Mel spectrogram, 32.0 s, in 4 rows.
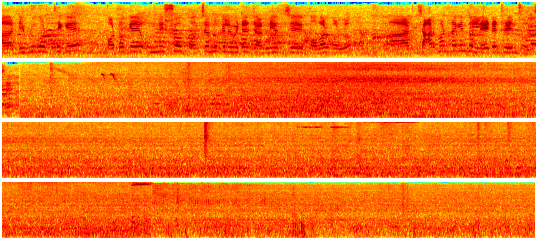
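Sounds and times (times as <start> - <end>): train wheels on rails: 9.8 - 32.0.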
